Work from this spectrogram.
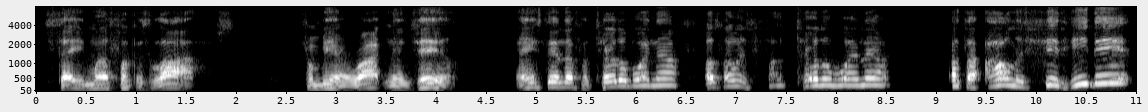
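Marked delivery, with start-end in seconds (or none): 4.8-10.9 higher-pitched rhetorical questions, climbing at the ends; indignant disbelief. Real, not acted. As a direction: throw each question out in rising disbelief. Challenging disloyalty to Turtle Boy.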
